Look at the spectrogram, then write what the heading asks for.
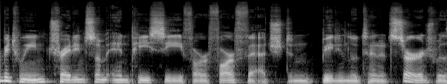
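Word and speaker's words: Farfetch'd: refer to it as farfetch D don't ask me why I have no idea why it's pronounced far-fetched but my brain latched onto the apostrophe in the D and so I went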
